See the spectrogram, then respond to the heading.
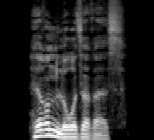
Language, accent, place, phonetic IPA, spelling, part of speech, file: German, Germany, Berlin, [ˈhɪʁnˌloːzəʁəs], hirnloseres, adjective, De-hirnloseres.ogg
- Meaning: strong/mixed nominative/accusative neuter singular comparative degree of hirnlos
